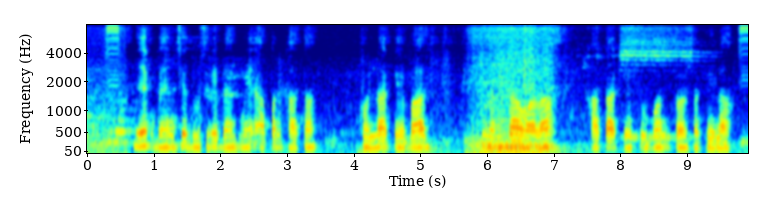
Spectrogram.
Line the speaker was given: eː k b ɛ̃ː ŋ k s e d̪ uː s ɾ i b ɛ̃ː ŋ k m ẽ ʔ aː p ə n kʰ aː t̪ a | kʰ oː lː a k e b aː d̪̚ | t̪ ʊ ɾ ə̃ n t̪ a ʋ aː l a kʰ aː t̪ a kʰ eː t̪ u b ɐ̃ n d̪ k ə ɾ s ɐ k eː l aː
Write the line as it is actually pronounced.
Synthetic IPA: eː k b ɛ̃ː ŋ k s e d̪ uː s ɾ i b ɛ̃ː ŋ k m ẽ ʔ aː p ə n kʰ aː t̪ a | kʰ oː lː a k e b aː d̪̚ | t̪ ʊ ɾ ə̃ n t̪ a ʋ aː l a kʰ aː t̪ a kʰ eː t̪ u b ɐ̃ n d̪ k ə ɾ s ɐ k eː l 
